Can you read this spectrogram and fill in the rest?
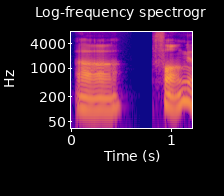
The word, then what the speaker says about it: Feng: By the way, for anyone listening, Fung is actually the correct pronunciation. Just want to throw it out there. It's like Feng Shui, for example. It's pronounced the same way.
